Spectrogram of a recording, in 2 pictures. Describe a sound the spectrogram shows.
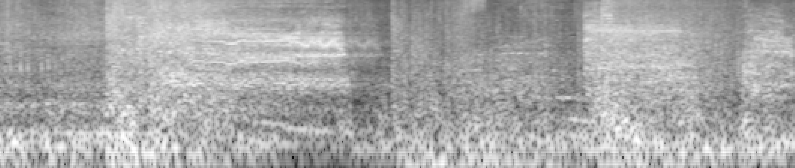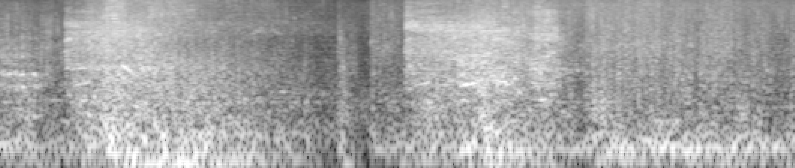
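Blows strike the beast with heavy thuds.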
